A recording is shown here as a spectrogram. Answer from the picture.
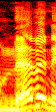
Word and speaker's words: Meven: Which one is it Meven or Meven? No. SCV is moving out. HyperONE still scouting for the expansion. Right, oh, Rhymes with 7. Yeah, there we go. There we go. Rhymes with 7. Meven.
